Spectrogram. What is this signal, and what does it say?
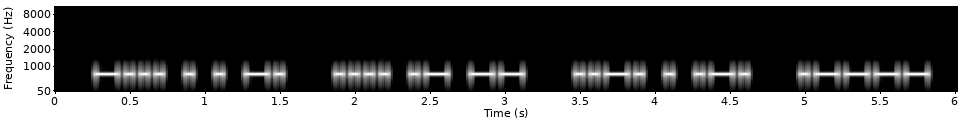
Morse code, heard as a keyed tone, about 24 wpm, 700 Hz. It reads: BEEN HAM FER 1
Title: Speed-Racing Common QSO Phrases - 20wpm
